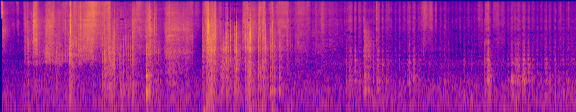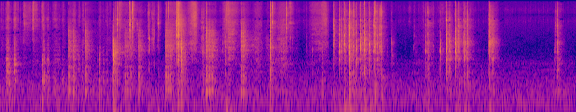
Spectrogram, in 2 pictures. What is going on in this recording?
Phone lying on the table I wrote on paper and then typed on my PC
